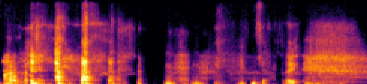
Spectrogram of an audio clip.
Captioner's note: all laughing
